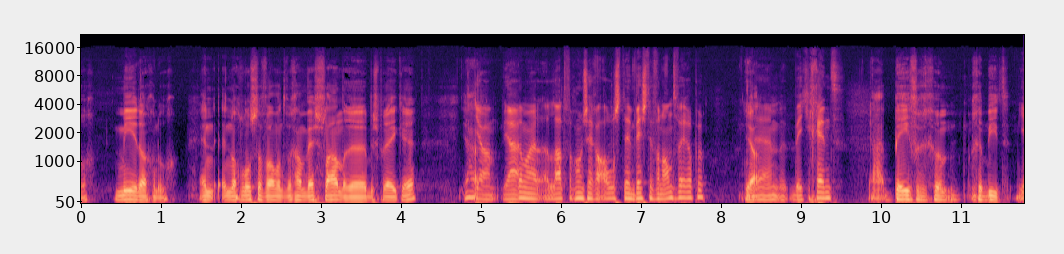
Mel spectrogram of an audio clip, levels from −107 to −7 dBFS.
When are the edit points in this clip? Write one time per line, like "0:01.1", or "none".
0:05.5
